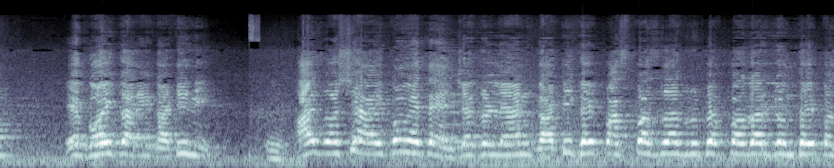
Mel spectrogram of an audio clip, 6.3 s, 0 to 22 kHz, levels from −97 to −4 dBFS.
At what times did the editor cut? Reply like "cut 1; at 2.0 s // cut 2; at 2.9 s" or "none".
none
